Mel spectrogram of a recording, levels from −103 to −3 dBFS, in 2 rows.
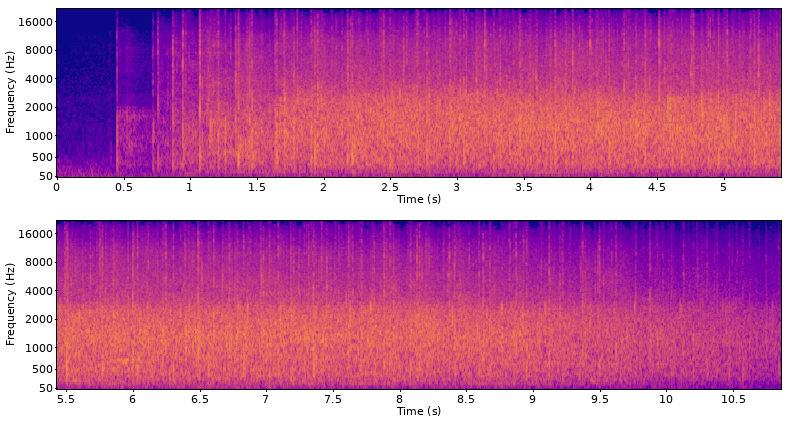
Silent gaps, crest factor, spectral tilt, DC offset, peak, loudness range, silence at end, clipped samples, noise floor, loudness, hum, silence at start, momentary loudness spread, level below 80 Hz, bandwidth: none; 22 dB; -1 dB/octave; under 0.1%; -10 dBFS; 3 LU; 0 s; under 0.1%; -55 dBFS; -29 LUFS; none; 0.45 s; 10 LU; -68 dBFS; over 20 kHz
